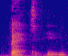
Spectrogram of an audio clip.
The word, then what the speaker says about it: Bette: Is it Betty or Bet? Betty. Betty, okay. So it's spelt Bette. So it should be Bet, but it's Betty Davis.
